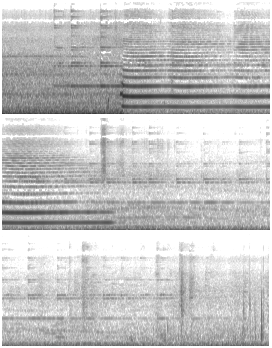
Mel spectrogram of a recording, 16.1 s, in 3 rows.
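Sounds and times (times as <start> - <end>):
locomotive horn: 2.1 - 8.7.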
